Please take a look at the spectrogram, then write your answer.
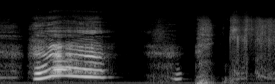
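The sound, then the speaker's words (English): A person imitates Cisco's cheesy scream from The Flash: one loud, strained, rising-then-falling vocal wail lasting under a second, followed by a few softer breathy gasps and noisy bursts. “Just the scream from Cisco. Oh, yeah, his cheesy scream, yes.”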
